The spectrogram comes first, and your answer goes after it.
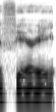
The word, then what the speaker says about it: Fieri: the clip of guy fiery I think he you're saying it wrong no he's saying it wrong and I refuse I won't say F Yeti cuz there's not a tea in there baby it's like I'm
